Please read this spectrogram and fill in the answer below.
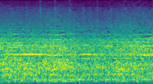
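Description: Stadium crowd cheering: a steady, even noise with no single voice or clap standing out.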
